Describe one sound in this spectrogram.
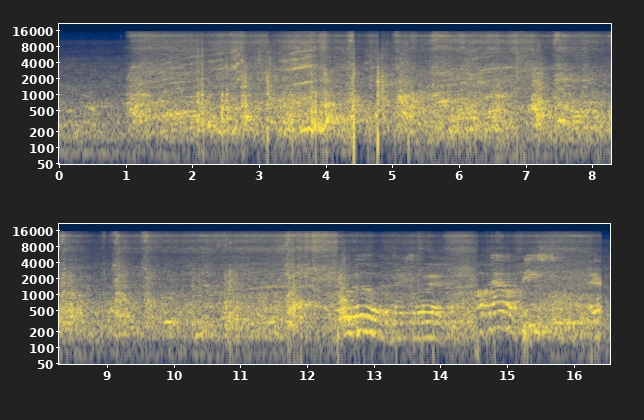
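Electric motors of radio-controlled monster trucks whine as the trucks race.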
